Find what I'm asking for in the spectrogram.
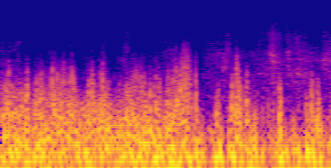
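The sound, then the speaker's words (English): Strong wind blows outdoors across a sunny parking lot, loudly buffeting the microphone. The roar is continuous and low, with uneven gusts that surge and ease throughout and no speech. “Bit of wind today, as you can hear.”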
